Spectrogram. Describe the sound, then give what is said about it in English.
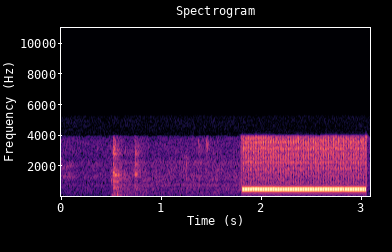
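A telephone dial tone while a call is being placed to a guest on a call-in show: a soft click, a short quiet pause, then a steady, loud, unbroken tone that holds for a little over a second until it cuts off. “So dial in right now”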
